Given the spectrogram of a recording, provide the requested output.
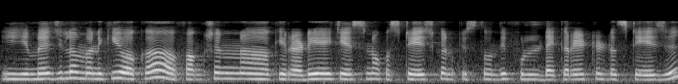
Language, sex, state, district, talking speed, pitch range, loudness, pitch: Telugu, female, Andhra Pradesh, Visakhapatnam, 160 wpm, 235-255 Hz, -15 LUFS, 245 Hz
